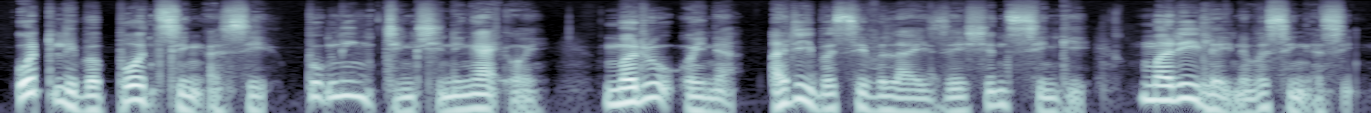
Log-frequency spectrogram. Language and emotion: Manipuri, surprised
